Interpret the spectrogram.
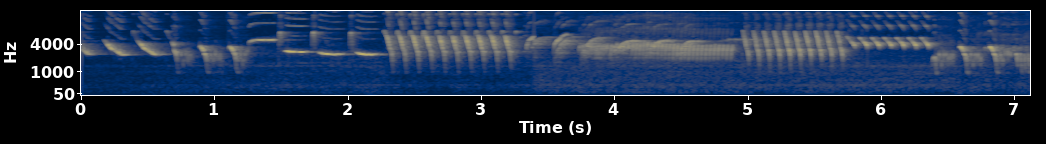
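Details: Energetic canary song played to coax quiet canaries into singing: a few falling whistles, then long pulsing rattles and buzzy trills in quick succession.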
